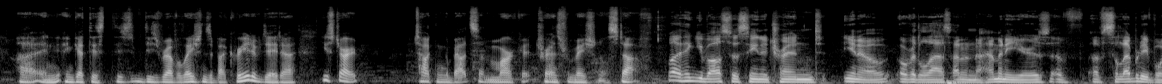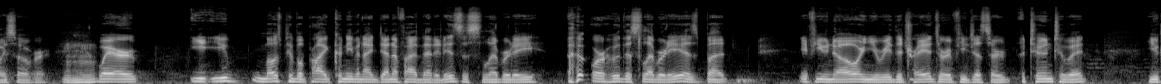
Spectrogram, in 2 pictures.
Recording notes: Live from Advertising Week.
